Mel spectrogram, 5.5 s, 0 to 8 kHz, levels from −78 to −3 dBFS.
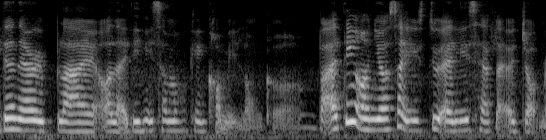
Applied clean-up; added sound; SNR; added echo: none; none; none; none.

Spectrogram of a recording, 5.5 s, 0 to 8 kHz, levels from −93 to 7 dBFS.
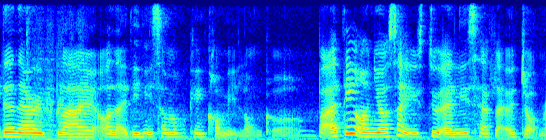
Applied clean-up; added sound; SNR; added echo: none; Engine / Car; 12 dB; none.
